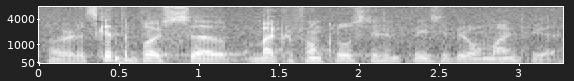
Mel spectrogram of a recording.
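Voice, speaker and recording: A man's voice: medium pitch, fairly even intonation, fast, background noise. A man moderating a conference panel, talking informally with many fillers as he introduces speakers. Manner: informal, with frequent fillers, directing people around. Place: conference hall.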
